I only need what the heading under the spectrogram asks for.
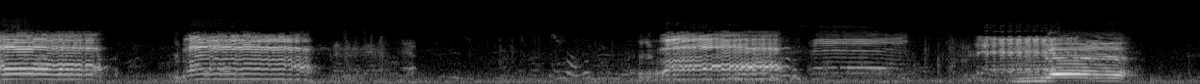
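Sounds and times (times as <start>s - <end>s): sheep bleating: 0.0s - 1.1s, 1.8s - 4.2s, 6.4s - 9.1s, 9.7s - 11.4s.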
